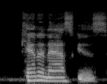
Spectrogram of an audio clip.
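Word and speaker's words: Kananaskis: David, what's a proper pronunciation there? Canonasis.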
